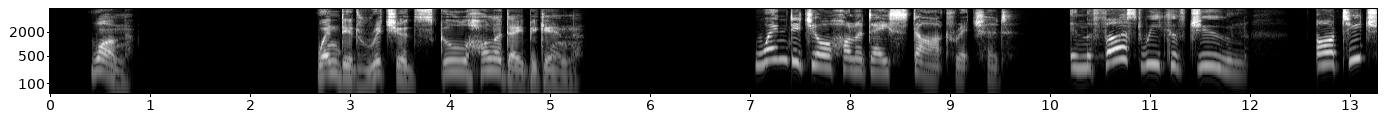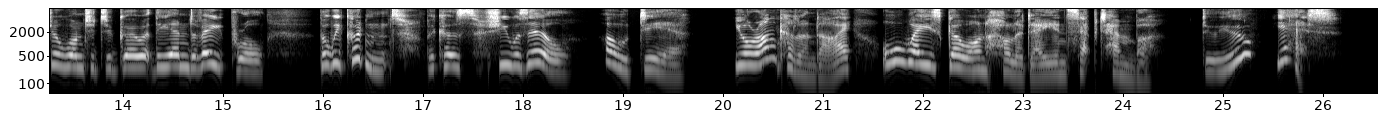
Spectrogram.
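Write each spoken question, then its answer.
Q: When did Richard's school holiday begin?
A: In the first week of June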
